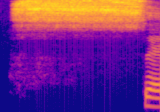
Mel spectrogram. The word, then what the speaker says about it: safe: E is silent. A says his name. Let's sound out this word. Safe.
